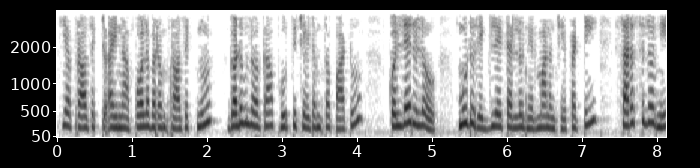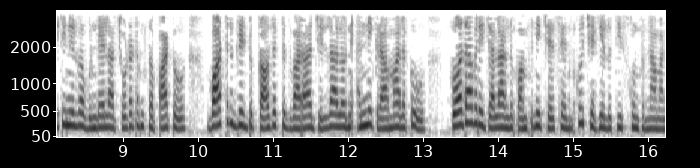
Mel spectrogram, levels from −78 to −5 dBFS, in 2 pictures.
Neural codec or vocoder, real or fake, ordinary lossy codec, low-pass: none; real; none; 3.6 kHz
